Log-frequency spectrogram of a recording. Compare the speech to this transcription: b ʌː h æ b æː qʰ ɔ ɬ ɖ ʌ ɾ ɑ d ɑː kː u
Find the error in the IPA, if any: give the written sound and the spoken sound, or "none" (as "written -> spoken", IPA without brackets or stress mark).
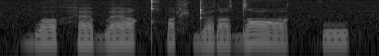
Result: none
